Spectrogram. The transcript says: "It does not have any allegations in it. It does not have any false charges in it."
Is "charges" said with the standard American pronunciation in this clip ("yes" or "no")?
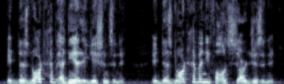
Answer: yes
